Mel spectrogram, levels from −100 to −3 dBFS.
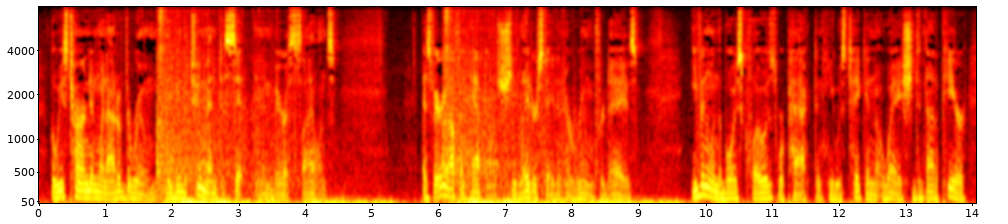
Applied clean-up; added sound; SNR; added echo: none; Bus / Engine; -1 dB; none.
